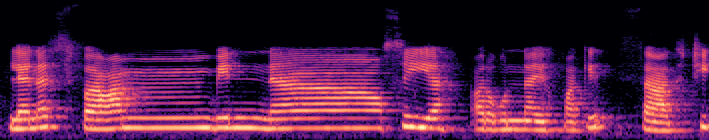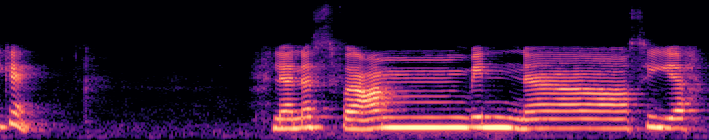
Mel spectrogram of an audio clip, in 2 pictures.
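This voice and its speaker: Woman Quran teacher, patient and explanatory, slow drawn recitation between explanations, roomy echo, a bit muffled. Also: on the high side.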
